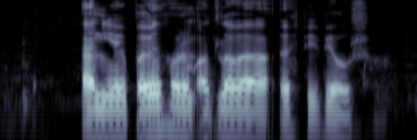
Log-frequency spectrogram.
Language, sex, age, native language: Icelandic, male, 14, Icelandic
